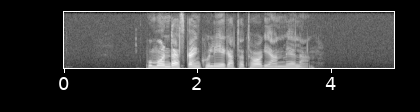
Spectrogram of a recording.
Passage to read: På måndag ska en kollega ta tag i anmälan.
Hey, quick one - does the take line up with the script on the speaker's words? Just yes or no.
yes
